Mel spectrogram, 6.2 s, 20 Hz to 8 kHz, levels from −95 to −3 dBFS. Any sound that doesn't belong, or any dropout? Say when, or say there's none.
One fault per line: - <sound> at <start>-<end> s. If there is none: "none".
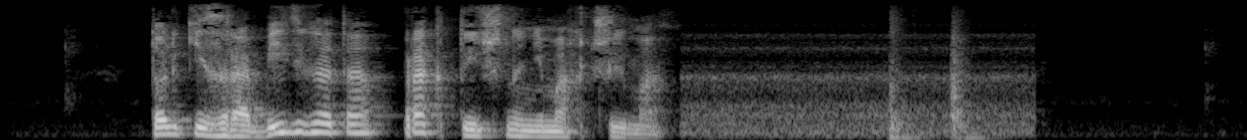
- thud at 4.4-5.1 s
